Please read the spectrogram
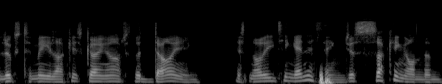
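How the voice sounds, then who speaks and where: Using a plain, everyday voice, a man keeps to ordinary pitch variation at a moderate pace. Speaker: author reading own book. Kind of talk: audiobook fantasy narration.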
